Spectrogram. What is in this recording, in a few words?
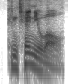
"continual", American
